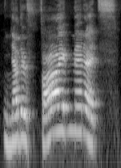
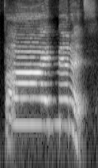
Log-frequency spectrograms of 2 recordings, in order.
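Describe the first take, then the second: First: Loud, high call across the room. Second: Very high, loud, slow call; loud drawn-out call. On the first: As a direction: call it out to someone away. Calling out to Mandy. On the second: Calling out, repeated. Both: Real, not acted.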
